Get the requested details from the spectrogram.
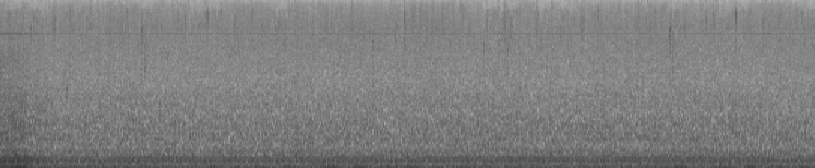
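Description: A heavy diesel truck engine drones while cruising.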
